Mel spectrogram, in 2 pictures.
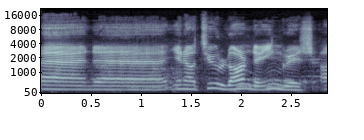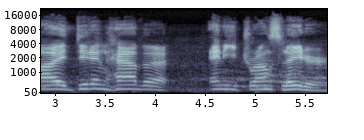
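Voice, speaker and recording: With a Japanese accent, a man speaks at a very slow pace. His pitch is high and his intonation fairly even. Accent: Japanese, non-native English. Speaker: professional drifter. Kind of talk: casual interview. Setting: outdoors at car show event. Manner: halting, hesitant.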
